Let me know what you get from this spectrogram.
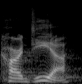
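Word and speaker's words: kardia: And in the Greek, the word heart is actually um, pronounced cardia.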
